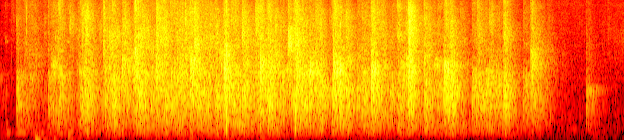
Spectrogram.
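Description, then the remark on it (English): An audience at an employee years-of-service recognition applauds steadily for several seconds, a dense patter of many hands clapping at once, loud, before it thins out and fades near the end. “Let's clap.”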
